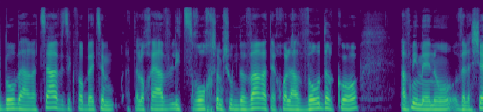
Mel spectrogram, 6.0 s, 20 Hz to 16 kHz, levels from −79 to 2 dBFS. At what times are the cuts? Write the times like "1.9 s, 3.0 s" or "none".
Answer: 5.1 s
